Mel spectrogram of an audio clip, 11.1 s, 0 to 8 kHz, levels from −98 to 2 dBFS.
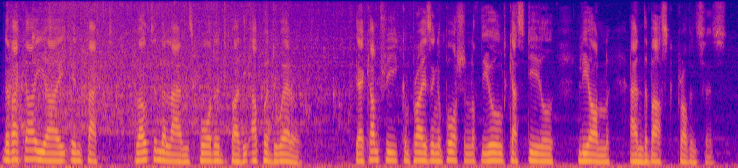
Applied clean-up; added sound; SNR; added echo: none; Toilet flush; 15 dB; none.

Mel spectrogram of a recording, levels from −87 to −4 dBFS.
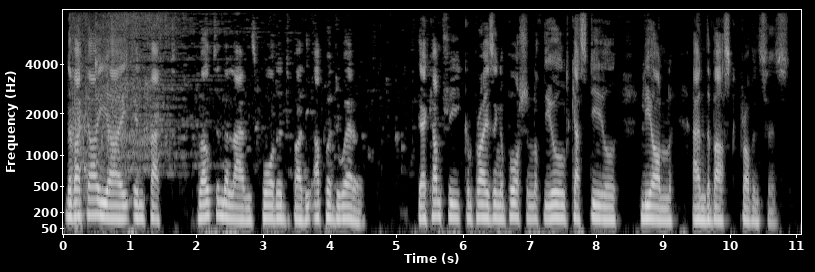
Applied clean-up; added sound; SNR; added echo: classical method Wiener filter.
